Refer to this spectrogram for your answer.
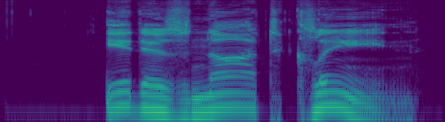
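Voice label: "it is not clean", English, male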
